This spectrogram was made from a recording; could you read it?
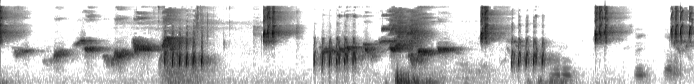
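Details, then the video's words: White-rumped shama song meant to provoke rival birds into anger: varied whistled phrases mixed with harsh rattling bursts and buzzy notes, broken by short pauses. "PANCINGAN Murai Batu yang bikin lawan Langsung NGAMUK & EMOSI TINGGI seketika"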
